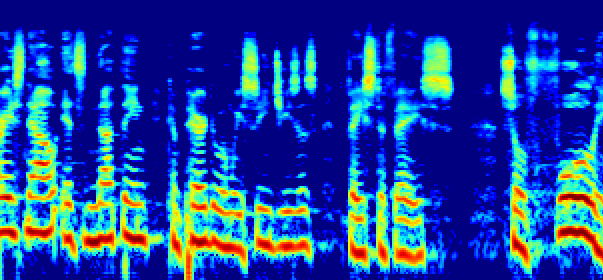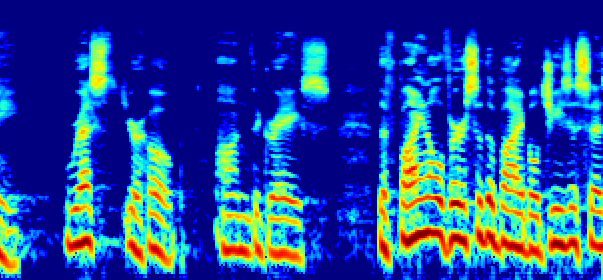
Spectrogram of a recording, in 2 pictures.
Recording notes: Recorded at Calvary Chapel of Los Alamitos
